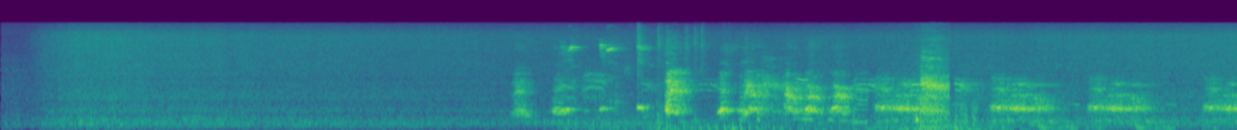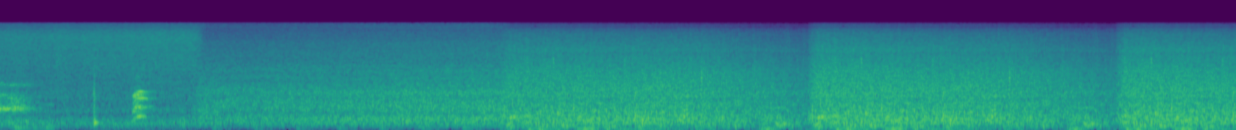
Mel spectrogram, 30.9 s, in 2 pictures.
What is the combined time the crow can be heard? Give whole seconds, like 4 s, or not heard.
6 s.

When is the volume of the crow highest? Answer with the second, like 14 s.
12 s.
